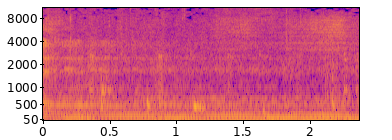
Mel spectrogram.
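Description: Liquid drum and bass music in a bass-led passage: a deep bass line in held notes that step in pitch, with little percussion above it.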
